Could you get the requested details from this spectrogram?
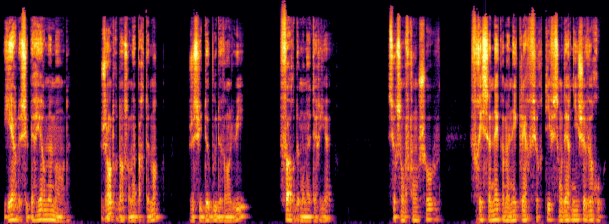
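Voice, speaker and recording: Deep husky guy reading a story out loud, slow and dramatic. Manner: measured, theatrical.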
